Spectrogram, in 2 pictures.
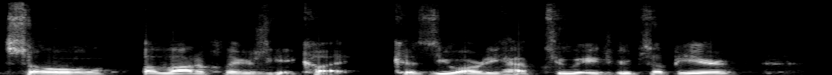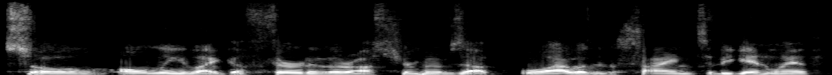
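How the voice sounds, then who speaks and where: Young american man, casual storyteller, chatty, filler-heavy, mid-pitched voice. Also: normal speed, poor audio. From United States. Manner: animated, many fillers, laughs easily. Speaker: guest, former footballer.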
